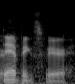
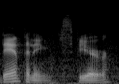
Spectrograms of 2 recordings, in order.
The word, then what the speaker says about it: Damping Sphere: instance so damping sphere damping sphere that's the one and not what to note not dampening sphere which seems to be the common pronunciation of that damping is to reduce vibrations does not have to do with water or moisture although it would be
